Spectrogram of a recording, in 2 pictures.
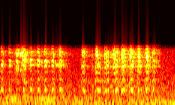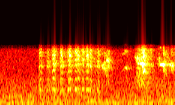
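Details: Wild parrots in a huge flock visiting a yard in Los Angeles: harsh, raspy squawks in overlapping bursts, pausing briefly and resuming, with one thinner, higher squeal near the end.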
